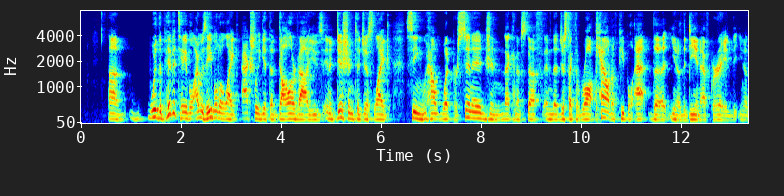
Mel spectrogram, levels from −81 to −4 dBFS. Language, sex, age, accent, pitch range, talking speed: English, male, 20-39, American, 125-150 Hz, 215 wpm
